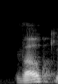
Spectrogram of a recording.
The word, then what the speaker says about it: Vovk: Vovk, you got it.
